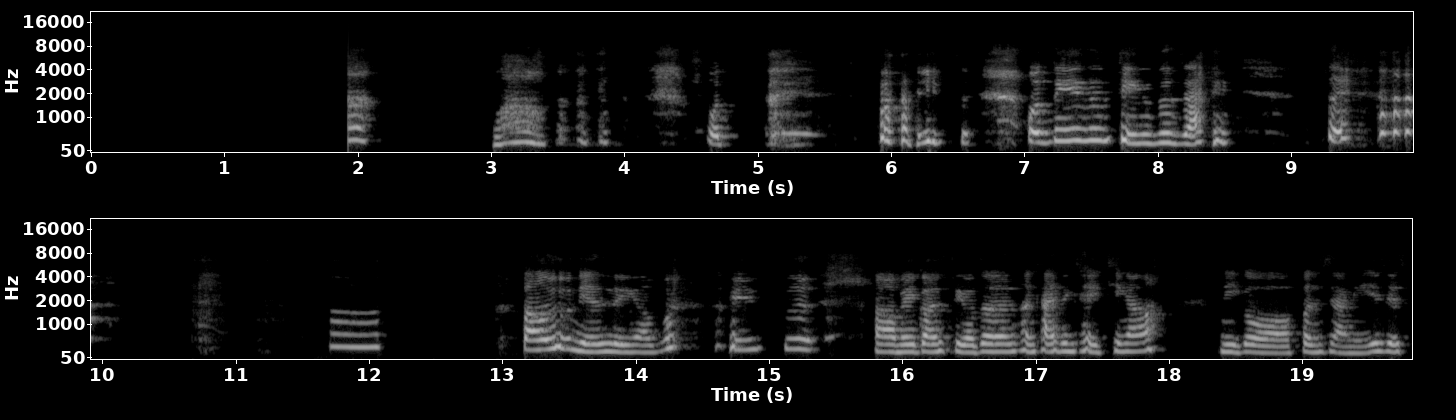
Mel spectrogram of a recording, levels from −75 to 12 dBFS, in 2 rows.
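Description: Cut-off start at 1.93 s: this speech clip opens with digital silence until 1.93 s, then the speech enters mid-sound with no natural attack or fade-in, because the recording or stream began late and missed the start of the utterance.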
